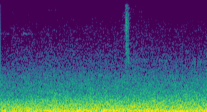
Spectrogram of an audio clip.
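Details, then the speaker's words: Tractor PTO after repair of grinding, non-engaging PTO (cover split, reassembled, clutch brake and supply lines reconnected): steady low rumble, PTO spinning smoothly with no grinding; back in service. "doesn't grind anymore. We got her. So, back in service."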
